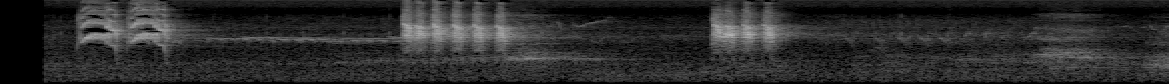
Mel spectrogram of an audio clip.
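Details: A Sultan tit (Melanochlora sultanea) in Hainan, China, gives calls: three bursts of harsh, rapid chattering notes about two seconds apart, with a thin steady whistle between the first two bursts.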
